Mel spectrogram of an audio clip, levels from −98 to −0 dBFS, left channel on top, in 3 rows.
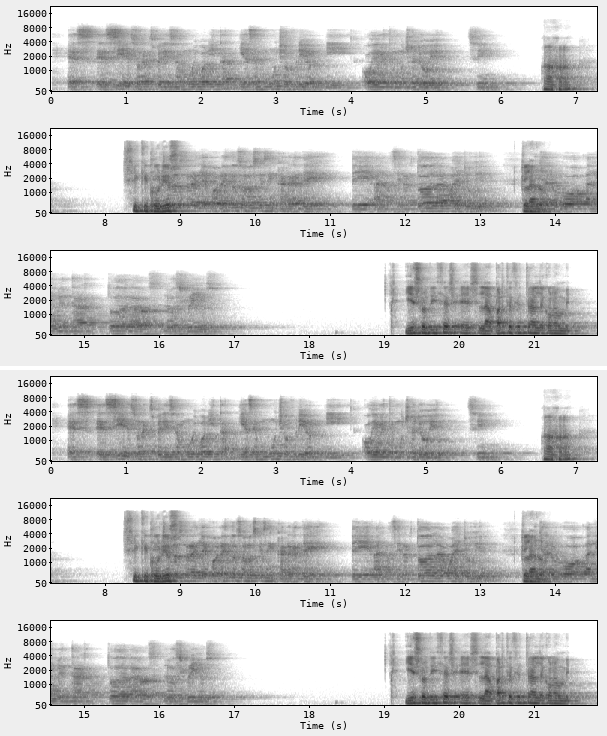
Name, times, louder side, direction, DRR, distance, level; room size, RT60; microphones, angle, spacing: voice 1, 0.0-5.2 5.6-5.8 8.6-10.9 11.3-16.7, equal, 35° right, 2.7 m, -37 dB
voice 2, 6.5-7.0 8.2-9.0 13.5-13.9 19.1-21.5, equal, ahead, 0.3 m, -28 dB
14.0 x 8.8 x 2.9 m
head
